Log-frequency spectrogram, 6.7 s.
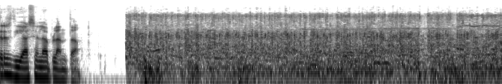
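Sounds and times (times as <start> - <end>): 
speech: 0.0 - 1.2, 1.9 - 2.2
scattered voices: 1.7 - 6.6
street crowd applauding workers: 1.7 - 6.6.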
